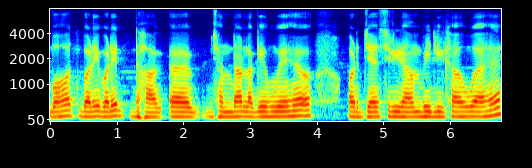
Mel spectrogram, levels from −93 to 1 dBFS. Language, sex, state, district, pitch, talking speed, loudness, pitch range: Hindi, male, Chandigarh, Chandigarh, 130 Hz, 150 wpm, -15 LUFS, 130-135 Hz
